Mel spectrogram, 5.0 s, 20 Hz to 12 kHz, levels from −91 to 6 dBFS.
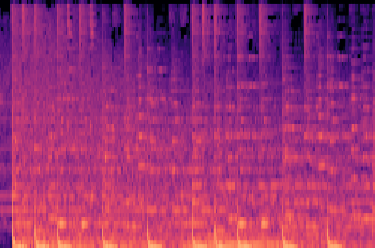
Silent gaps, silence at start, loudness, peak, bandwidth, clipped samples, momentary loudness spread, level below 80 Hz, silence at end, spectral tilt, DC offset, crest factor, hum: none; 0 s; -19 LUFS; -4 dBFS; 11.5 kHz; under 0.1%; 5 LU; -20 dBFS; 0 s; -5.5 dB/octave; under 0.1%; 14 dB; none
